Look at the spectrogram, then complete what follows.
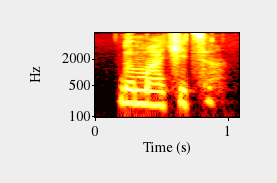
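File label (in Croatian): "domaćica", Hrvatski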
